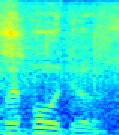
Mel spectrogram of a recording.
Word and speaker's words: Jueputrus: Este bombazo que acabas de escuchar se llama así y la banda impronunciable es Jueputrus. ¿La estoy pronunciando bien, muchachos? – Jueputrus. – Ajá, está bien.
